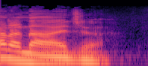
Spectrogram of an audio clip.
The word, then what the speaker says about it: Adonijah: Adonijah.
